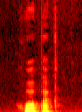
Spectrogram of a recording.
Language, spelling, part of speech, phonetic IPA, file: Polish, chłopak, noun, [ˈxwɔpak], LL-Q809 (pol)-chłopak.wav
